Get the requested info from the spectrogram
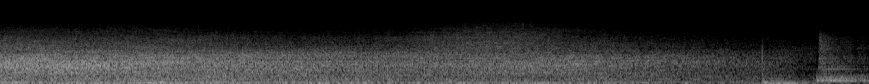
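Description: Cars driving along a road: a steady rush of tyre and wind noise that slowly fades.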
